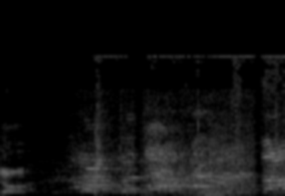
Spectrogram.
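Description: Faint voices of children talking and playing.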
